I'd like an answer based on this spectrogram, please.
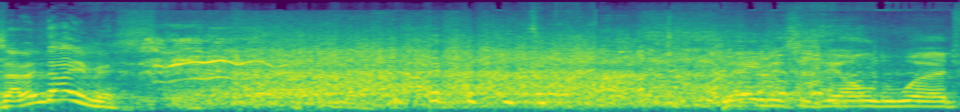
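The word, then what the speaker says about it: Alan Davies: Doesn't really rhyme with anything apart from Mavis. Unless you know someone called Mavis. Yes. It's Alan Davis.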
